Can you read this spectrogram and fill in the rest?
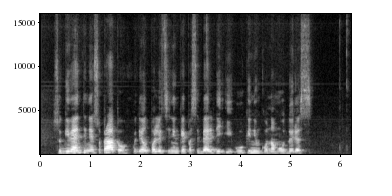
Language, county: Lithuanian, Marijampolė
